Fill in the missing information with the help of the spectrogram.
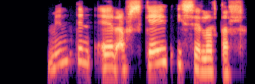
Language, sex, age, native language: Icelandic, female, 40-49, Icelandic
